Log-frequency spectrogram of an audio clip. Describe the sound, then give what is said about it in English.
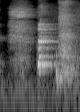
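A single fairly loud sneeze: a breathy intake, a brief voiced 'ah', then a sharp, hissing burst of air, with no talking. “Bless you.”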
